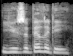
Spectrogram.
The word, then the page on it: usability: American English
